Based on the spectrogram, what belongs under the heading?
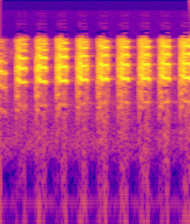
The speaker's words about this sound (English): So the American widgeon, what kind of a bird is that? Well, it's a dabbling duck, just like a mallard, and it's very similar in size to a mallard.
